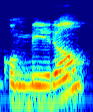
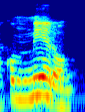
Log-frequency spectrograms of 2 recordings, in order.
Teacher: a primeira é oxítona, comerão, e a segunda é paroxítona, comeram.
